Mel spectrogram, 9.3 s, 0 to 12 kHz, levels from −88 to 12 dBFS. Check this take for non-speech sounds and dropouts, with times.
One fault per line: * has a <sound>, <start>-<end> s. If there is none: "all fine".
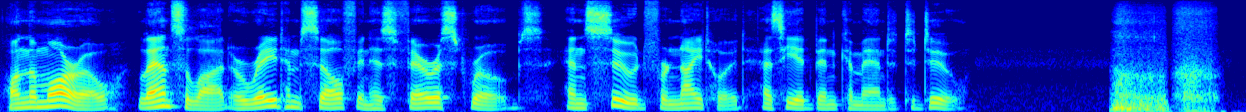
* has a breath, 8.3-9.2 s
